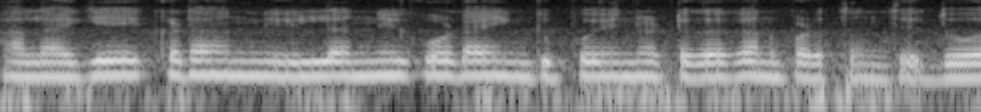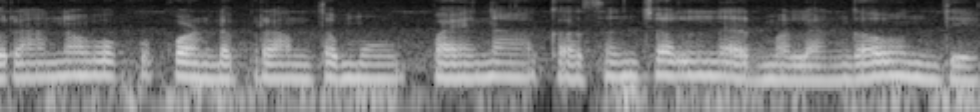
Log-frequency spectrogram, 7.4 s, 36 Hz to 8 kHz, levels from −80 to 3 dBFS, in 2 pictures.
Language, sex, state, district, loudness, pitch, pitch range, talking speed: Telugu, female, Andhra Pradesh, Krishna, -18 LUFS, 200 Hz, 185-205 Hz, 130 wpm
